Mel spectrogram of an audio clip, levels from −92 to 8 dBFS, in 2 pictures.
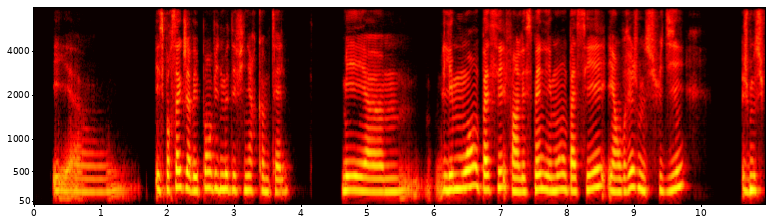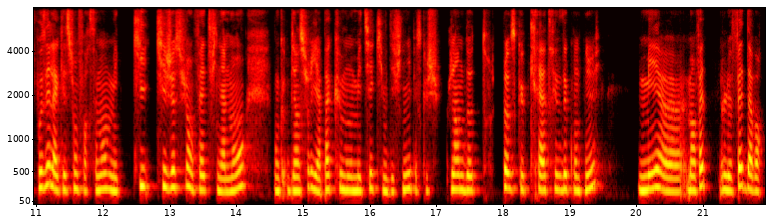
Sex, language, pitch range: female, French, 210-245 Hz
